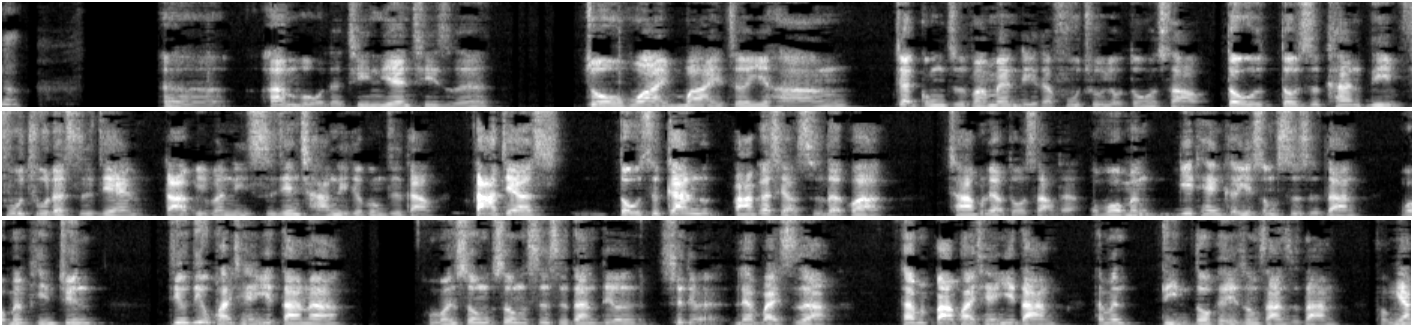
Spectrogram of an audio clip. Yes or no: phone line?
no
